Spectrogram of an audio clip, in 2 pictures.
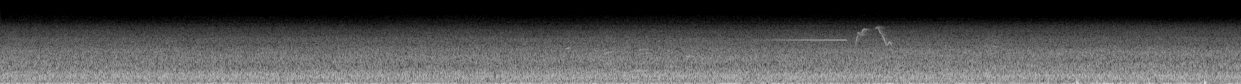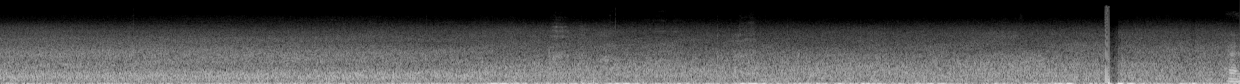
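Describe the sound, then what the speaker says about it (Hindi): A mountain waterfall dropping from a great height beside the Yamunotri trekking route, a steady broadband rush of falling water that stays constant and fairly close without speech. "काफ़ी ऊंचाई से झरना आ रहा है।"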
